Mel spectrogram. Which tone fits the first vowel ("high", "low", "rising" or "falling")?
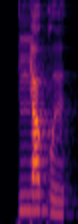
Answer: high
